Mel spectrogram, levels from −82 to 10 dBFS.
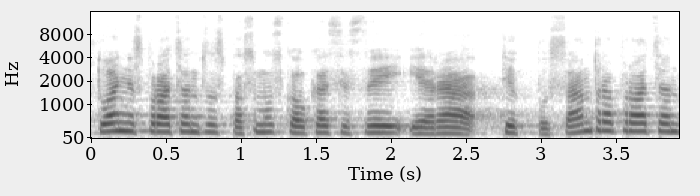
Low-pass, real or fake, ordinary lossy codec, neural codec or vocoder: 14.4 kHz; real; MP3, 64 kbps; none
